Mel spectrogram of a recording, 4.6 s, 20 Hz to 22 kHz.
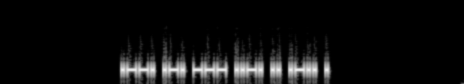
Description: Morse code, heard as a keyed tone, about 40 wpm, 700 Hz. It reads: PROFILE
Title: Seven Letter Words - 40wpm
